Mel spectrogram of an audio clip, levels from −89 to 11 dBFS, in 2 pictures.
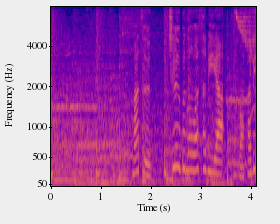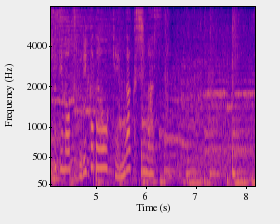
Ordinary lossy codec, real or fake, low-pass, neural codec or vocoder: none; fake; none; codec, 16 kHz, 16 kbps, FreqCodec, larger model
